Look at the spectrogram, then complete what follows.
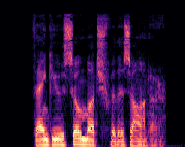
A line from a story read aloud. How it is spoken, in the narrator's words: said smoothly and sincerely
